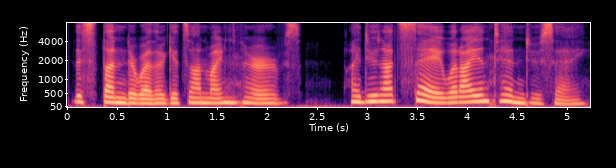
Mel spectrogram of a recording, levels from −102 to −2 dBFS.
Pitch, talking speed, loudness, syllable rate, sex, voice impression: 175 Hz, 185 wpm, -18 LUFS, 4.4 syllables/s, female, feminine, middle-aged, tensed, powerful, slightly soft, clear, fluent, slightly raspy, intellectual, calm, friendly, elegant, lively, slightly sharp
